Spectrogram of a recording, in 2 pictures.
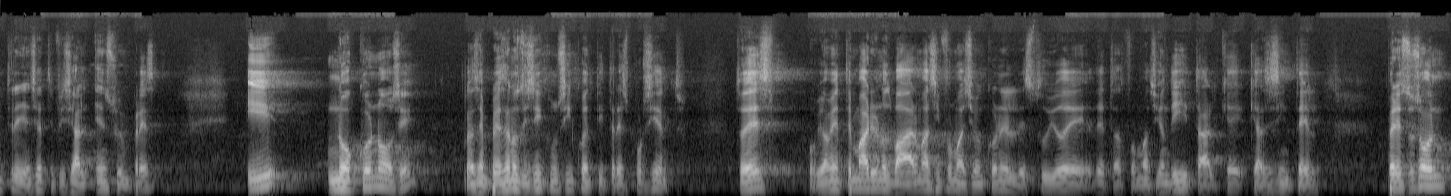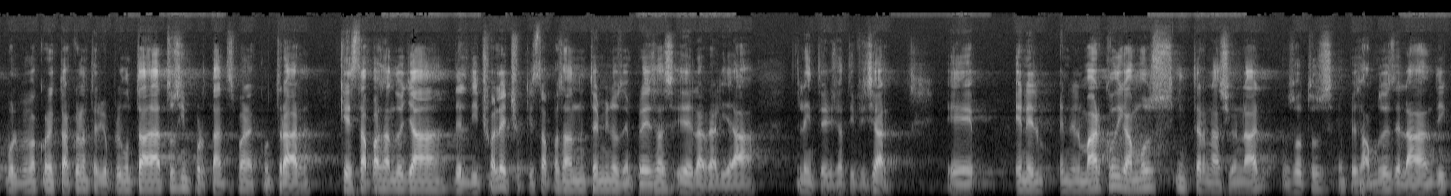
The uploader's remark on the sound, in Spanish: Este es un episodio grabado en vivo durante ANDICOM 2023 del panel "Sesgos de género en la era de la Inteligencia Artificial".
